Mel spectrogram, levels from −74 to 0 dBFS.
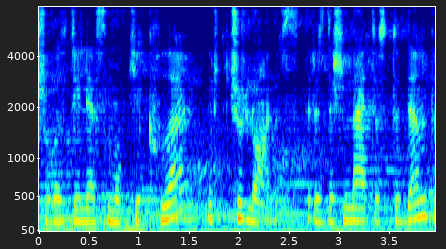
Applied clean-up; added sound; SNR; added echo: none; Bowed string instrument; 17 dB; reverberation time 1.2 s.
